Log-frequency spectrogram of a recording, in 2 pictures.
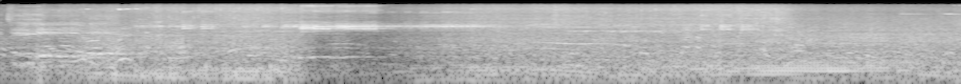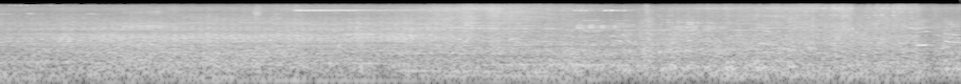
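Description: Women chanting and clapping for the first few seconds. Then steady city road traffic: cars and motorcycles passing, with a few short horn toots and voices.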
